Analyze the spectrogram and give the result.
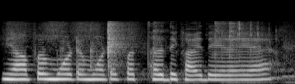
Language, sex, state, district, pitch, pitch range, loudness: Hindi, female, Uttar Pradesh, Saharanpur, 235 Hz, 225-240 Hz, -17 LUFS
